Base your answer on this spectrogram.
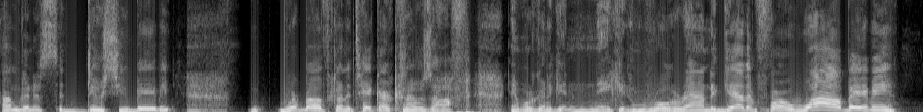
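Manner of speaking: normal talking voice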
